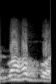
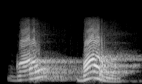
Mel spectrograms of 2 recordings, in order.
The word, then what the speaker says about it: গহ্বর: গহ্বর শব্দটি ব্যবহার করি, যেটা আমাদের সমাজে প্রচলিত হলো গহব্বর নামে। গহব্বর, এটা গহব্বর বলা যাবে না। আমরা গ যেভাবে আছে সেভাবে লিখবো। এখন এই হয়ের পরিবর্তে লিখবো রস্বউ বা উ যেটা দেন, পরে এই বয়ের পরিবর্তে হলো ভ, গহ্বর, গহ্বর, গহ্বর।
